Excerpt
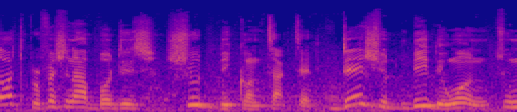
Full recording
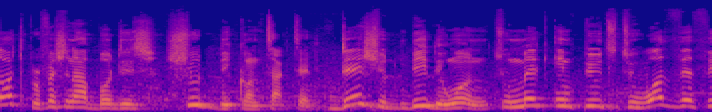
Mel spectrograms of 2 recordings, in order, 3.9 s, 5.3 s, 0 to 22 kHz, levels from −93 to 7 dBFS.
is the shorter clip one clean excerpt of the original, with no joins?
yes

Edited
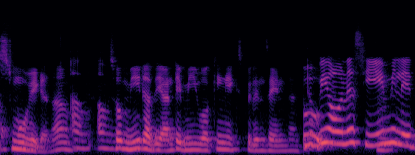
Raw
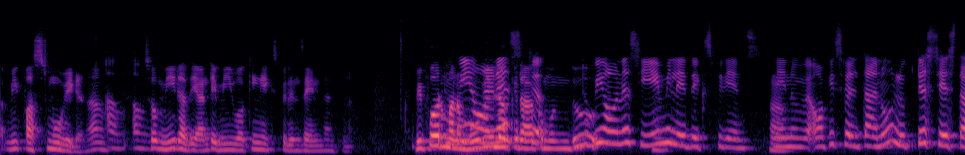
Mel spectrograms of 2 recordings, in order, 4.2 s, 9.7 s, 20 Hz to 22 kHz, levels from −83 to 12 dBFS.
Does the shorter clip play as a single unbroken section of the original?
no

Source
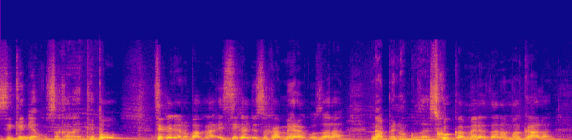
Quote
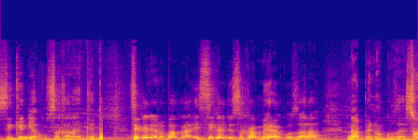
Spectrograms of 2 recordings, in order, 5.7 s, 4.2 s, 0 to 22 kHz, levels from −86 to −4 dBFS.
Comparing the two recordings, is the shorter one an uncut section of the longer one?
no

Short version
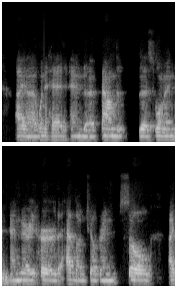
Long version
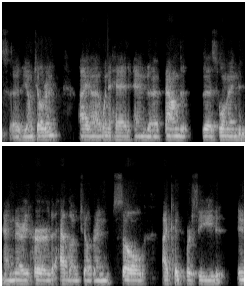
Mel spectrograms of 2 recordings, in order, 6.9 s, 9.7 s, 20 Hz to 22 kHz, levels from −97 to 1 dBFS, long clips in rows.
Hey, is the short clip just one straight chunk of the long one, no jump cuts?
yes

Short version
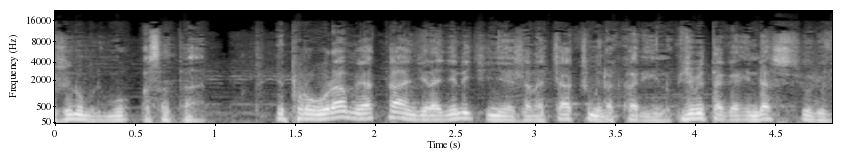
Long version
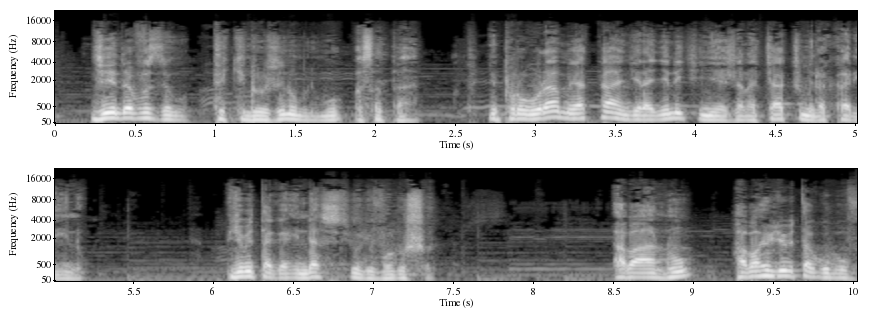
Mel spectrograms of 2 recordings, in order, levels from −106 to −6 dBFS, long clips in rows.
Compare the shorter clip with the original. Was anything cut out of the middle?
yes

